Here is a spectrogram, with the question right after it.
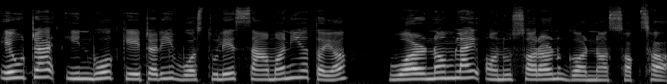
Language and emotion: Nepali, neutral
